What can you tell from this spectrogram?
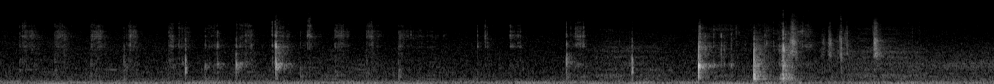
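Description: A small stick tapping and scraping inside a plastic cup in quick light ticks, working the last of a thin patching-compound slurry out into a clay mold. About seven seconds in come a few sharper knocks as the cup and the glass plate are set down on the board.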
